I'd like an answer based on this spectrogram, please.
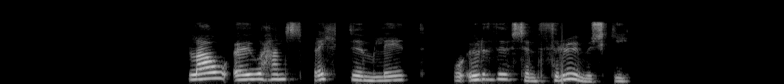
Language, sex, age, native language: Icelandic, female, 30-39, Icelandic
